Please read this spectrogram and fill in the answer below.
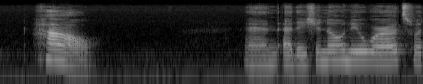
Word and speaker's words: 好: I how Hobby so this is how as the fourth tone how and additional new words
